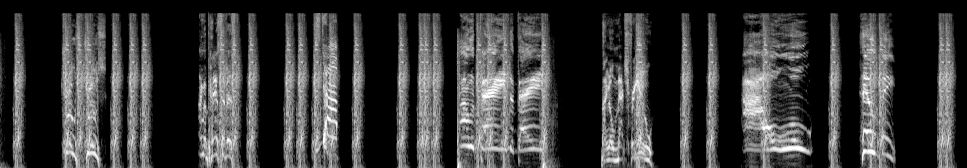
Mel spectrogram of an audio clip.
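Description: A cartoonish voice squeals and groans in pain.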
